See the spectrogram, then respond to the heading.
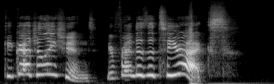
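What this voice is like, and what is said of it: Bright congratulatory announcing tone. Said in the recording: “In the same tone of voice you'd congratulate, a doctor would congratulate a new mother after delivering her child.”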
